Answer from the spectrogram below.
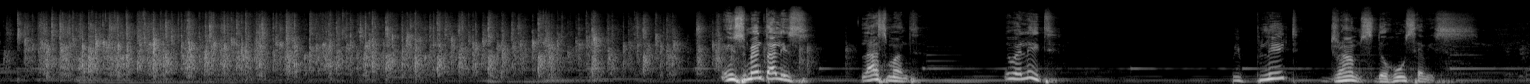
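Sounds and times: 
audience clapping: 0.0s - 8.8s
speech: 7.2s - 9.3s, 10.0s - 10.6s, 12.3s - 14.7s.

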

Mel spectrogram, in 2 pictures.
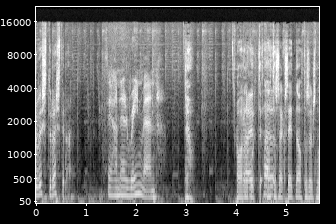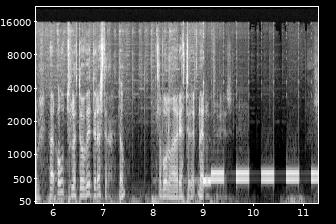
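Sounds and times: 
speech: 0.0s - 3.1s, 4.0s - 9.7s
telephone busy tone after hang-up: 9.0s - 11.3s.

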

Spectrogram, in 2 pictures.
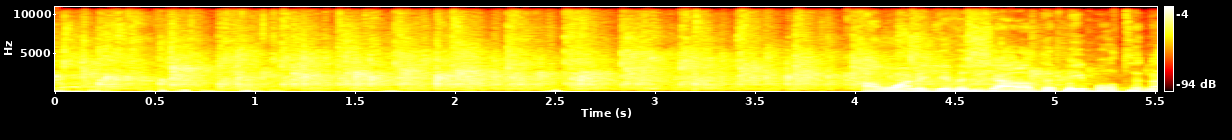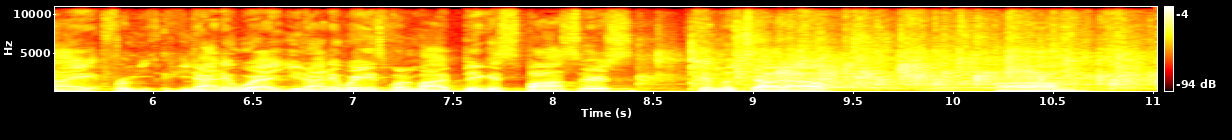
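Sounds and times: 
audience round of applause: 0.0s - 5.1s, 8.5s - 11.0s
speech: 4.0s - 9.6s, 10.2s - 10.8s.

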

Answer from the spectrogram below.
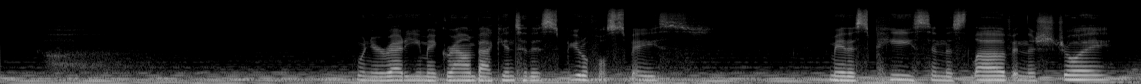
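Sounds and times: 
quiet sustained musical drone: 0.0s - 11.4s
person letting out a long deep breath during a guided meditation: 0.4s - 1.8s
speech: 3.6s - 6.9s, 8.3s - 11.2s.

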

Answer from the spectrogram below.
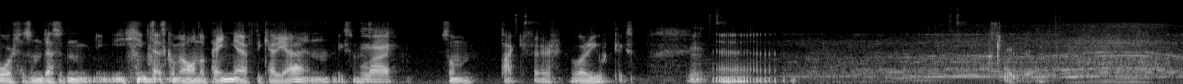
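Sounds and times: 
speech: 0.0s - 7.8s, 10.0s - 10.4s
leaf blowers running outside: 6.9s - 11.8s.

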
